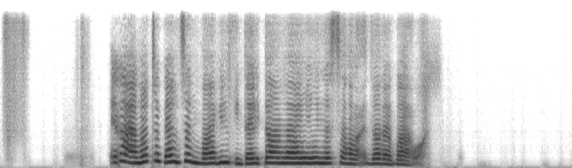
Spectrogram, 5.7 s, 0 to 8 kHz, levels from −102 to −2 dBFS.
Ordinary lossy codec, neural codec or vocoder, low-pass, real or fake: none; codec, 16 kHz, 0.5 kbps, FreqCodec, smaller model; 7.2 kHz; fake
